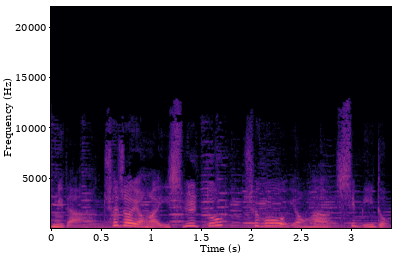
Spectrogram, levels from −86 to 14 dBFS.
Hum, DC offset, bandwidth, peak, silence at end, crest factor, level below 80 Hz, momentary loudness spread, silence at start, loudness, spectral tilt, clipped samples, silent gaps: none; under 0.1%; 13 kHz; -12 dBFS; 0 s; 16 dB; -50 dBFS; 8 LU; 0 s; -28 LUFS; -5.5 dB/octave; under 0.1%; none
